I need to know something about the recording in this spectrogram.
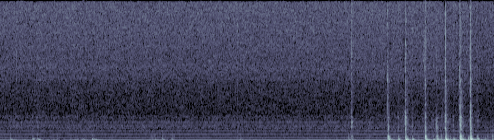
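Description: Computer keyboard keys tapped in a quick run of clicks near the end, over a steady low hum.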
